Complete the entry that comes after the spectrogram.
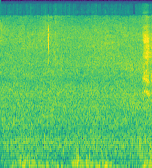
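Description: Ocean waves coming in at Ramore Head at dawn, a soft continuous wash with gentle swells of low rumble and light wind, distant and fairly quiet.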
